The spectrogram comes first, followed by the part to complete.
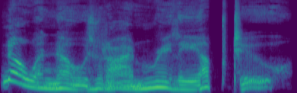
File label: Female Night Elf Picked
